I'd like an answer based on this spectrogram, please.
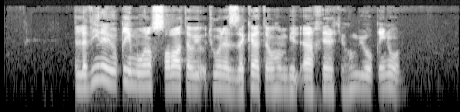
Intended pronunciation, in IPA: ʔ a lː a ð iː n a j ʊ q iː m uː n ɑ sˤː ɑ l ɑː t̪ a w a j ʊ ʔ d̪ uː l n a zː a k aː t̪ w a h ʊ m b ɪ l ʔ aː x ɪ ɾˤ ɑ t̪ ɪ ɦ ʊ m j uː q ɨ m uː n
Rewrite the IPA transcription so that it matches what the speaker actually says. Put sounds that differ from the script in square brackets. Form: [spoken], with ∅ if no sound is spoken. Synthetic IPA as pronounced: ʔ a lː a ð iː n a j ʊ q iː m uː n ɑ sˤː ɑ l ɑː t̪ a w a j ʊ ʔ [t̪] uː [∅] n a zː a k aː t̪ w a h ʊ m b ɪ l ʔ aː x ɪ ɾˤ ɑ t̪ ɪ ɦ ʊ m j uː q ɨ [n] uː n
